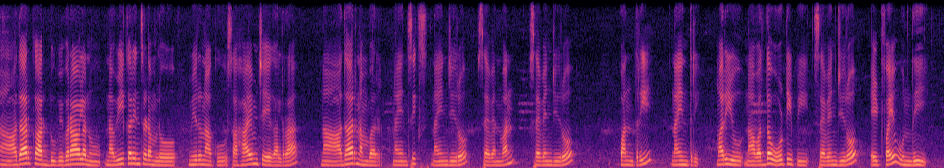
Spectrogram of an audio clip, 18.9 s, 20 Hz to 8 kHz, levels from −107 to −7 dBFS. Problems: background conversations at intervals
